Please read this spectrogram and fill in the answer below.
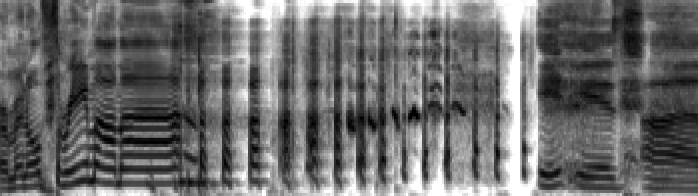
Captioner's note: laughs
